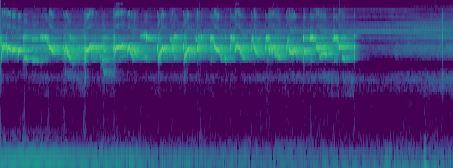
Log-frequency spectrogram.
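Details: Warbling white-eye near Mount Fuji pours out a rapid, high twittering song of wavering squeaky notes for about five seconds. The song stops abruptly, leaving near silence with one faint tick.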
